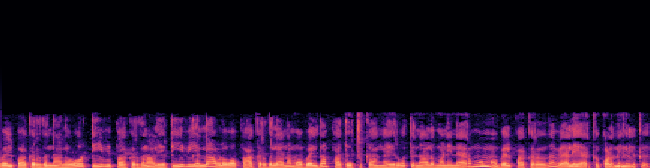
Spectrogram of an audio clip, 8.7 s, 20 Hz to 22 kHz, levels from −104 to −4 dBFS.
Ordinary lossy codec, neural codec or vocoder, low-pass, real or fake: MP3, 64 kbps; none; 7.2 kHz; real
